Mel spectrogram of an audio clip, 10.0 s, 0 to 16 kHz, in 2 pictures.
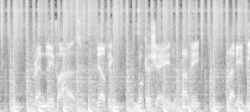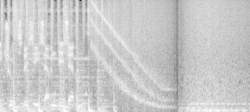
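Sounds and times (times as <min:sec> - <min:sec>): falling synth sweep: 0:06.8 - 0:10.0.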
